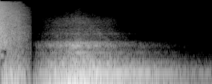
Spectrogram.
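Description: Logo-intro sound effect: a short whoosh, then a deep low rumble that swells about half a second in and fades away over the next second or so.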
